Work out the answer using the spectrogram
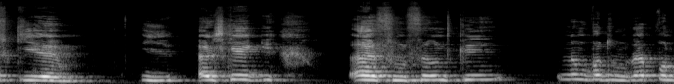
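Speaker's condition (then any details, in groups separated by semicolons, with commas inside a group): Cerebral palsy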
